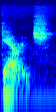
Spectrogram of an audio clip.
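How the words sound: It is said with a British pronunciation. "os britânicos vão falar garage"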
